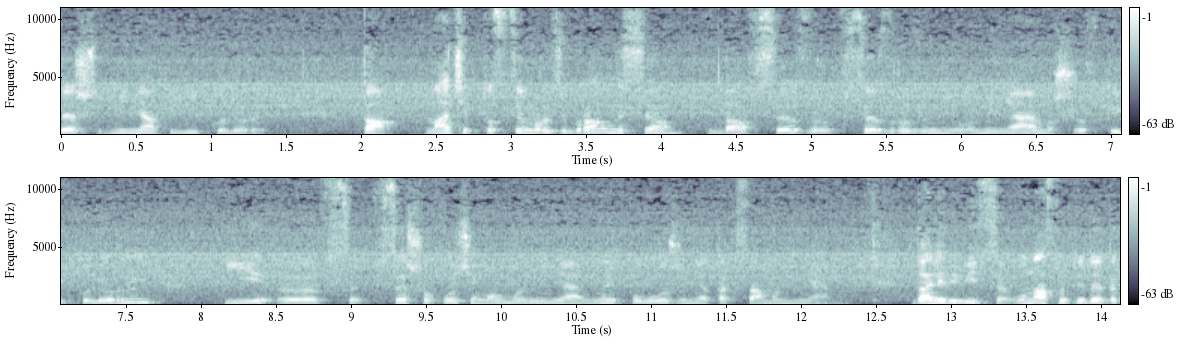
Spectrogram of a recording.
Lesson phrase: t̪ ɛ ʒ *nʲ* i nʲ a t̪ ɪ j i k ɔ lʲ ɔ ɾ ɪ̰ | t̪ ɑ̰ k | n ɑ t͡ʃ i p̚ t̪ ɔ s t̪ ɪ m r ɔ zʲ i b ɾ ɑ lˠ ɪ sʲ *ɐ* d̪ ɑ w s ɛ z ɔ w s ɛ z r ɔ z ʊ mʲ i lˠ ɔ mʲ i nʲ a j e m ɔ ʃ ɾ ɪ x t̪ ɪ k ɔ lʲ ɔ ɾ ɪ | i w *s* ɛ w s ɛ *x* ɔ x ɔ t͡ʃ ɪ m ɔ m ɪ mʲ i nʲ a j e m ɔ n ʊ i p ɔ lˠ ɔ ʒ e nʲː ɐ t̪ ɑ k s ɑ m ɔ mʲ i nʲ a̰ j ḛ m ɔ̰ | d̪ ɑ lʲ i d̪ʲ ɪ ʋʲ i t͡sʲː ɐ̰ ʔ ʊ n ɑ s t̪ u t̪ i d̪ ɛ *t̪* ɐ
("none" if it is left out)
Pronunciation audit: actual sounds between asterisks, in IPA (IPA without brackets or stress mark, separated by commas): mʲ, ɐ, s, ʃ, t̪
